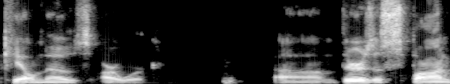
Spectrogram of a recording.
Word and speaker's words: Ngu: So again, Kale No, last name is spelled NGU.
